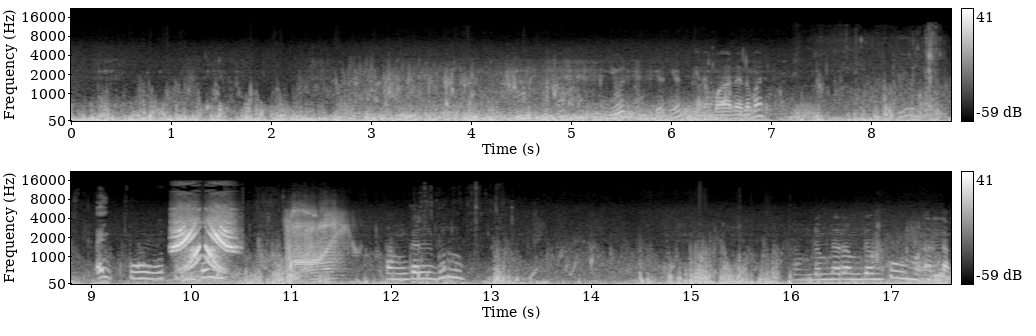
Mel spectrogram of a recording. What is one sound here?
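Wind buffets the microphone on open water.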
